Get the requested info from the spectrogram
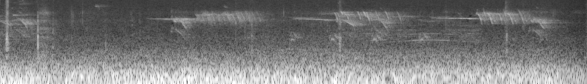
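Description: Small birds giving a few short, falling chirpy calls a couple of seconds apart over a steady low outdoor rumble.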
